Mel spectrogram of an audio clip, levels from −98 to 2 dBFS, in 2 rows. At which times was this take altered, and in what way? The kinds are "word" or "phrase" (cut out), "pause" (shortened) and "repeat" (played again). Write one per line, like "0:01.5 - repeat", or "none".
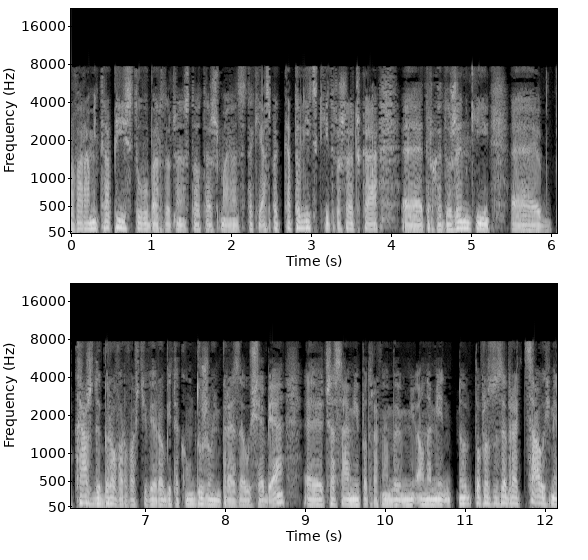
0:04.4 - phrase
